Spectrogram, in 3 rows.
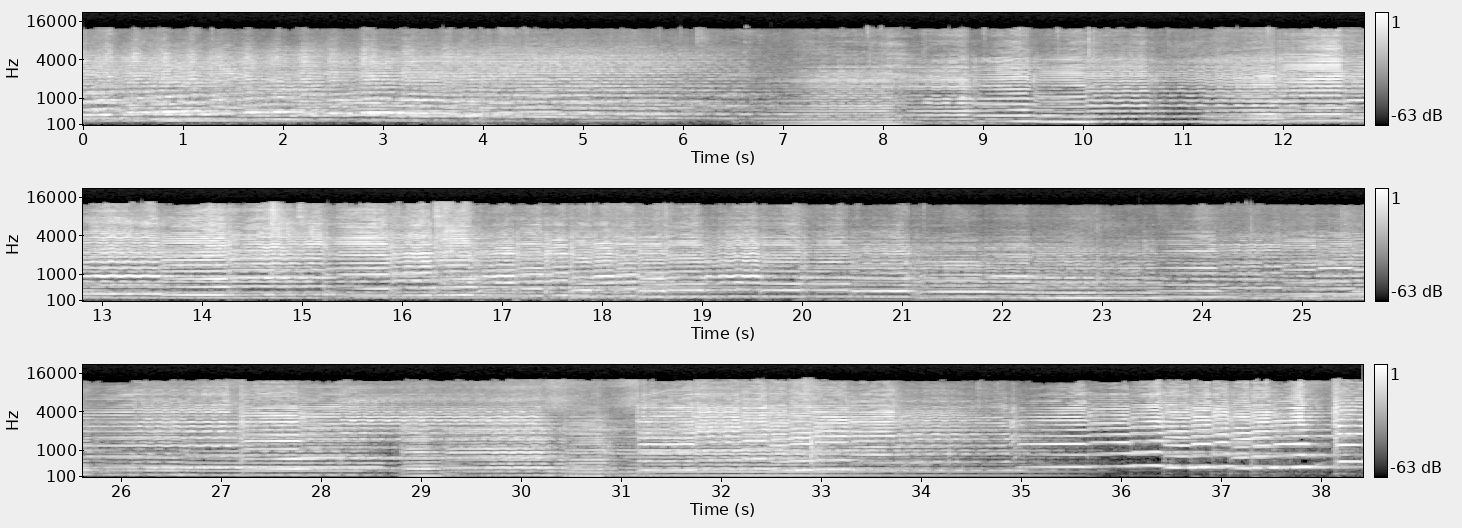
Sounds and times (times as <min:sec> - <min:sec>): Cello: 0:00.0 - 0:38.4.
